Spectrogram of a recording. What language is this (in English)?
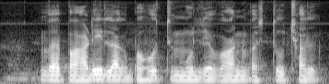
Maithili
